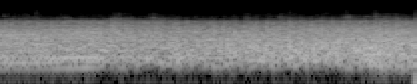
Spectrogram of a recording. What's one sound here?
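A car drives slowly over gravel.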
